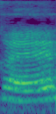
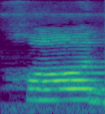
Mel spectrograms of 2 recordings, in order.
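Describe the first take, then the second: First: The letter is said with a thin, light sound. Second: The letter is said with a full, heavy sound. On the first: The speaker calls it wrong. "इसे हम खे नहीं पढ़ेंगे वरना ये पस्ती वाला हो जाएगा" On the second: The speaker calls it right. "ये खौ पुरहरूफ है"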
